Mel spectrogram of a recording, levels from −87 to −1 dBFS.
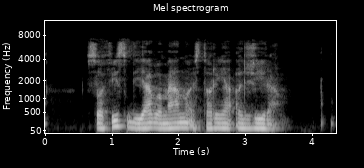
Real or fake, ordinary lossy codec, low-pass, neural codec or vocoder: fake; MP3, 64 kbps; 7.2 kHz; codec, 16 kHz, 16 kbps, FreqCodec, smaller model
